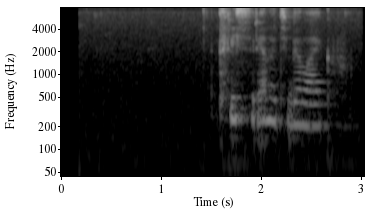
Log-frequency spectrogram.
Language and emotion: Russian, positive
